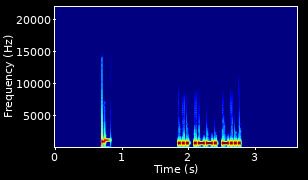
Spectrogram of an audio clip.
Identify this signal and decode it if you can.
Morse code, heard as a keyed tone, about 40 wpm, 700 Hz. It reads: SPB
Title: USA Call Sign Postfixes - 3 Letters 40wpm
